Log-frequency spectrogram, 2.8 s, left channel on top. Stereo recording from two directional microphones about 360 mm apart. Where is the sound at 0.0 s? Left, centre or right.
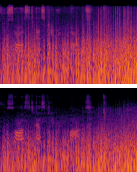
Left.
